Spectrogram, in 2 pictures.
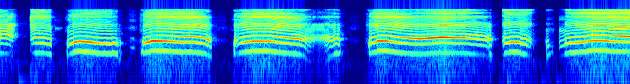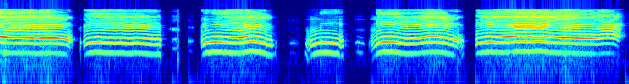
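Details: A newborn baby crying in high-pitched, rhythmic, repeated short wails with brief breaths between them, from a sound-effect recording: a newborn cry.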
